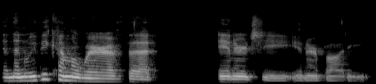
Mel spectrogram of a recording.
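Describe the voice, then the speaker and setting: A woman leading a guided yoga nidra meditation, gentle and unhurried, guiding with soft questions. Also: very deep voice, sing-song, poor audio. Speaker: meditation teacher.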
